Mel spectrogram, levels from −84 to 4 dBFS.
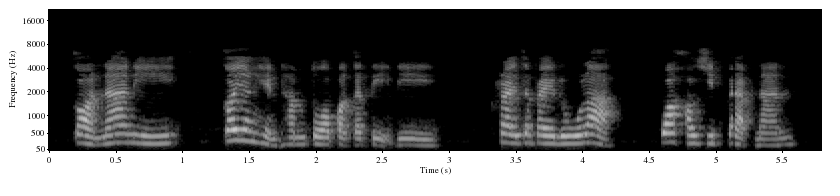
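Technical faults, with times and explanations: Throughout: low-delay AAC compression. The speech sounds rough and grainy throughout, and the damage is plainly audible. Noise fills the gaps between the harmonics. The top band sounds thin and partly synthetic. This is likely AAC-ELD, the low-delay codec of video calls. Its short frames cannot separate pitch harmonics cleanly, and they use bits less efficiently. At a low rate, fitting roughly 32 kbps, the coder runs short and fills detail with noise.
1.70–1.74 s and 5.12–5.16 s: AAC frame loss with muting. At each time the sound briefly drops out, losing about 30 ms. The gap has soft edges. The decoder lost a block of coded audio and set that stretch to silence. The overlapping windows on each side fade the sound down into the gap and back up after it. That fade rounds off the edges and makes a brief dip rather than a sharp cut.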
